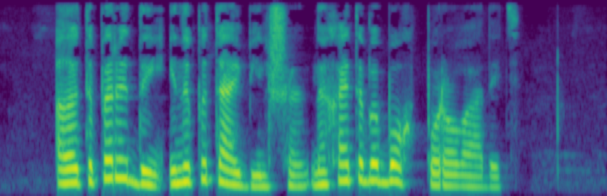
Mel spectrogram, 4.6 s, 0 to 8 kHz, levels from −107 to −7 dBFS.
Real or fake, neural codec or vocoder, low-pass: real; none; 7.2 kHz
